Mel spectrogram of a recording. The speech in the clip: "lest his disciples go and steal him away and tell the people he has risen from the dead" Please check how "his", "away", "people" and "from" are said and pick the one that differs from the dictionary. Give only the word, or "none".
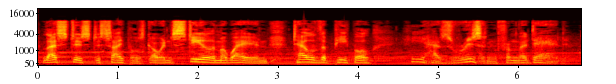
none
